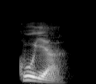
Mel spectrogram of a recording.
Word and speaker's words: kuya: The next word is kuya. Kuya. Kuya. Kuya is spelled as K-U-Y-A.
